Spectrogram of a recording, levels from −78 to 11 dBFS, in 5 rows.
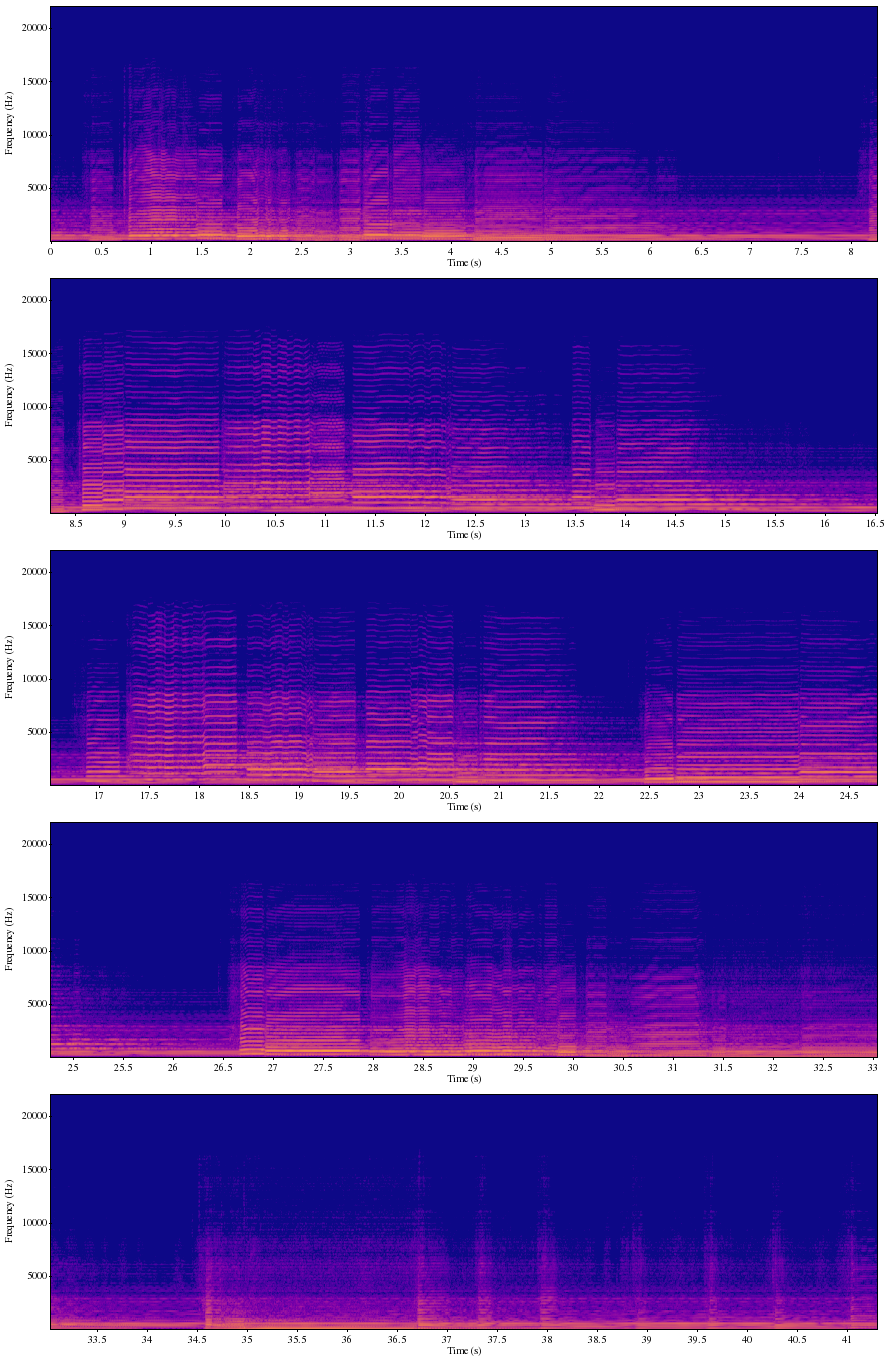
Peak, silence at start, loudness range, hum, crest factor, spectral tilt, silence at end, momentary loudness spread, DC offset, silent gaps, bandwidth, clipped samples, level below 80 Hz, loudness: -8 dBFS; 0 s; 9 LU; none; 14 dB; -4 dB/octave; 0 s; 12 LU; under 0.1%; none; 16.5 kHz; under 0.1%; -78 dBFS; -23 LUFS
